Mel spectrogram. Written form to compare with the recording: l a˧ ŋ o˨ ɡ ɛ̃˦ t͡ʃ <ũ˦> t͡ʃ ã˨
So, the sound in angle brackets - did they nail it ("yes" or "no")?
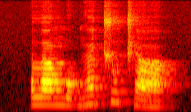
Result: no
